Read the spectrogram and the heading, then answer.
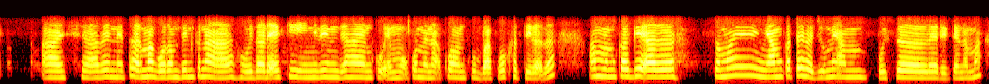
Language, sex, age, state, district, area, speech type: Santali, female, 30-45, Jharkhand, East Singhbhum, rural, conversation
